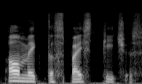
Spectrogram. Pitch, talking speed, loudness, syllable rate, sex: 130 Hz, 210 wpm, -19 LUFS, 5.3 syllables/s, male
